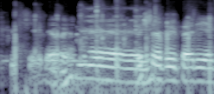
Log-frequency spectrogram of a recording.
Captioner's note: clapping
